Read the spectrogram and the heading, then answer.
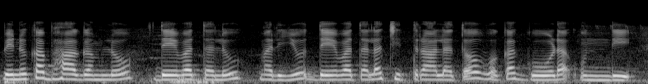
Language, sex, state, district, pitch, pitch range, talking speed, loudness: Telugu, female, Telangana, Hyderabad, 225 Hz, 210-240 Hz, 85 wpm, -16 LUFS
